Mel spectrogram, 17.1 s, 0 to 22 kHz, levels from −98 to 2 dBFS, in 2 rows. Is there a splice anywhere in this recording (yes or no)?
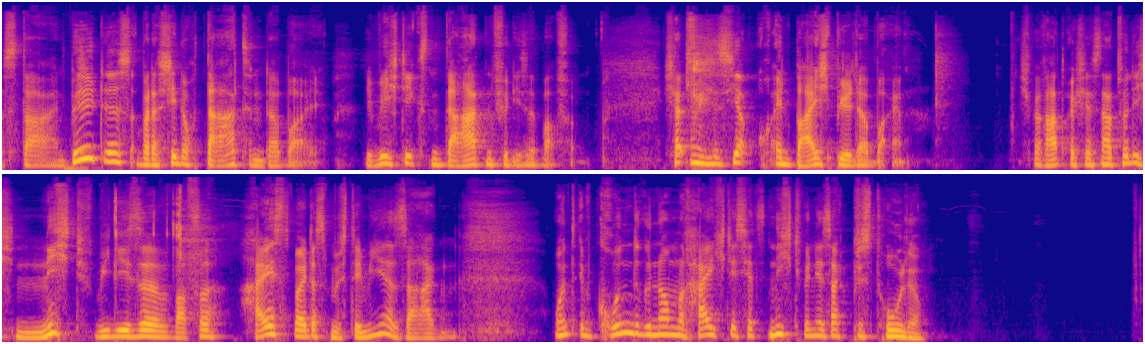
no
